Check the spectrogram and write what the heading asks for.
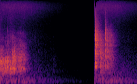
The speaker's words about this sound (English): Just roll the dice.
